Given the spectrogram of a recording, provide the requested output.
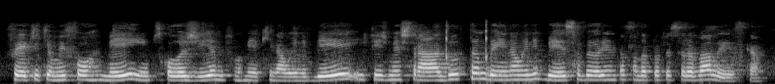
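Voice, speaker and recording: A woman with a medium pitch speaks at a moderate pace, barely pausing. Her intonation is monotone and flat, and noticeable background noise can be heard. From Brazil, Recife (Pernambuco, Northeast). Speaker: psychologist and researcher. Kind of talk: interview in a live stream. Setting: online live stream.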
